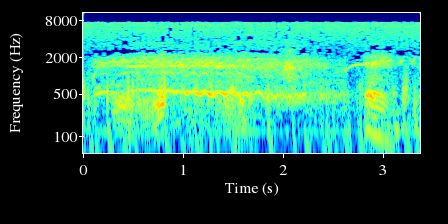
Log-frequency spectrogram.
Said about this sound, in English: Meanwhile, the horses, smelling smoke and seeing the wall of flame creeping toward them, began to fuss and fret.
